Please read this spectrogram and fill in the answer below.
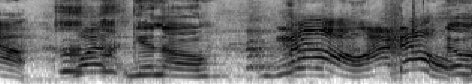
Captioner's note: moaning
